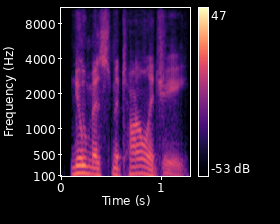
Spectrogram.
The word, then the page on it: numismatology: American English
